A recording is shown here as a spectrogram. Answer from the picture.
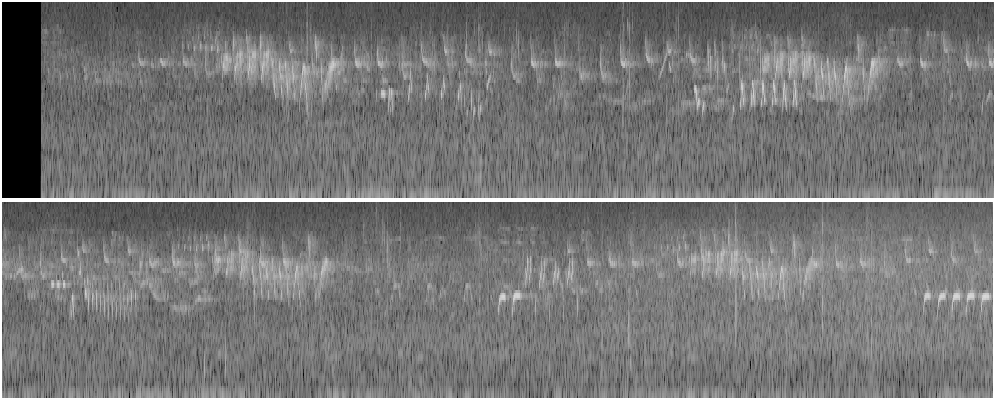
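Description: Several songbirds singing and calling together: many quick high chirps and short rapid trills overlapping throughout, over a faint steady hiss.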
